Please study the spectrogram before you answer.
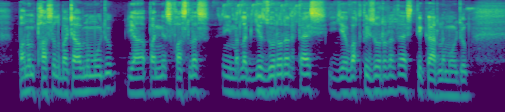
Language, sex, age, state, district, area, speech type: Kashmiri, male, 18-30, Jammu and Kashmir, Anantnag, rural, spontaneous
